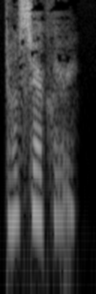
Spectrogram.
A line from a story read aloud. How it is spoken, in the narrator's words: Jocelyn said under her breath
